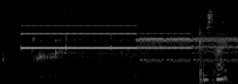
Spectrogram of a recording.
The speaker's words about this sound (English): Is that? Are you dialing? Is that your modem?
